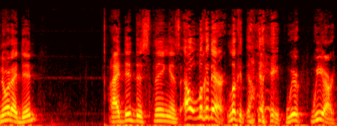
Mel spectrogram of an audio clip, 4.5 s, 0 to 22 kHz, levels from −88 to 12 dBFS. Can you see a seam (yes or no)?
no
